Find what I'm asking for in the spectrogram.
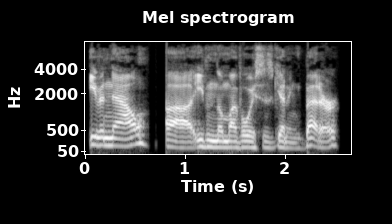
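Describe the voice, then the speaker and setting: A man's voice: medium pitch, fairly quick, no room sound. A man, a gaming YouTuber, giving casual gameplay commentary in a chatty, upbeat way, his voice still slightly scratchy from being ill. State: slightly scratchy voice after illness.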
